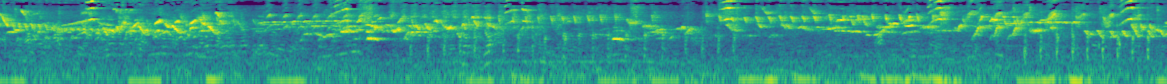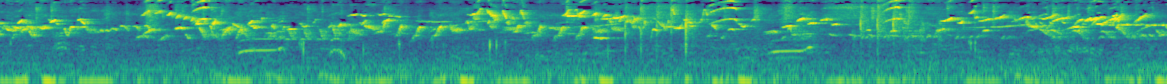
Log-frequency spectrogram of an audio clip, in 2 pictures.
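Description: Many caged white-rumped shamas (murai batu) singing at once in competition: overlapping whistled phrases, rising and falling glides and rapid trills and chirps, with no pause.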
